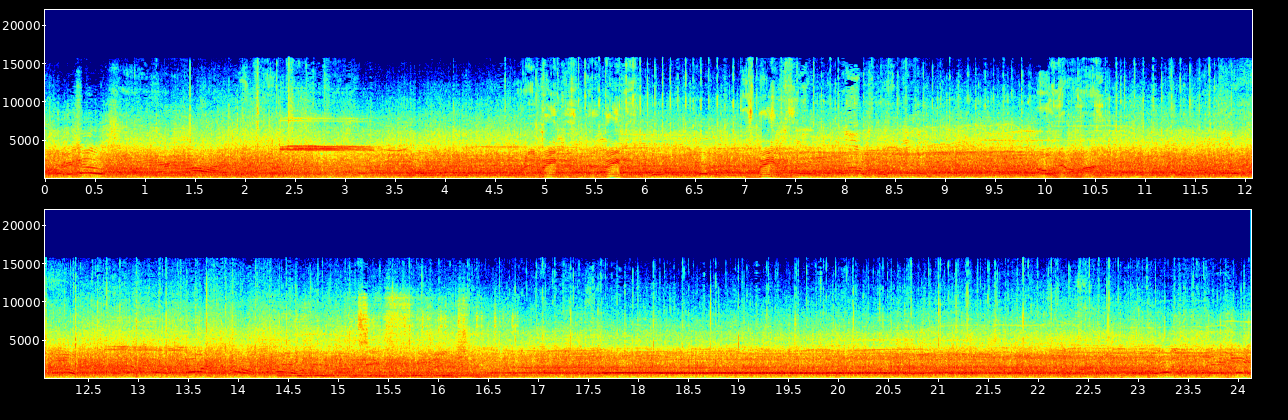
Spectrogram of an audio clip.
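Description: A large stadium crowd roars and cheers loudly throughout.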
